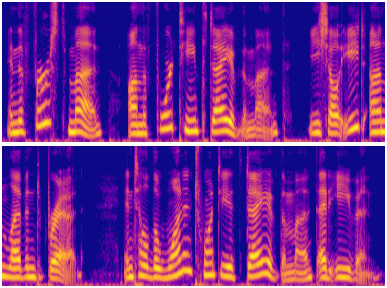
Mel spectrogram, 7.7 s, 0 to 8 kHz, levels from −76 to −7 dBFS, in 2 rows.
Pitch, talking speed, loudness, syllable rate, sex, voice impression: 210 Hz, 210 wpm, -16 LUFS, 5.2 syllables/s, female, feminine, adult-like, slightly powerful, clear, slightly intellectual, slightly sharp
